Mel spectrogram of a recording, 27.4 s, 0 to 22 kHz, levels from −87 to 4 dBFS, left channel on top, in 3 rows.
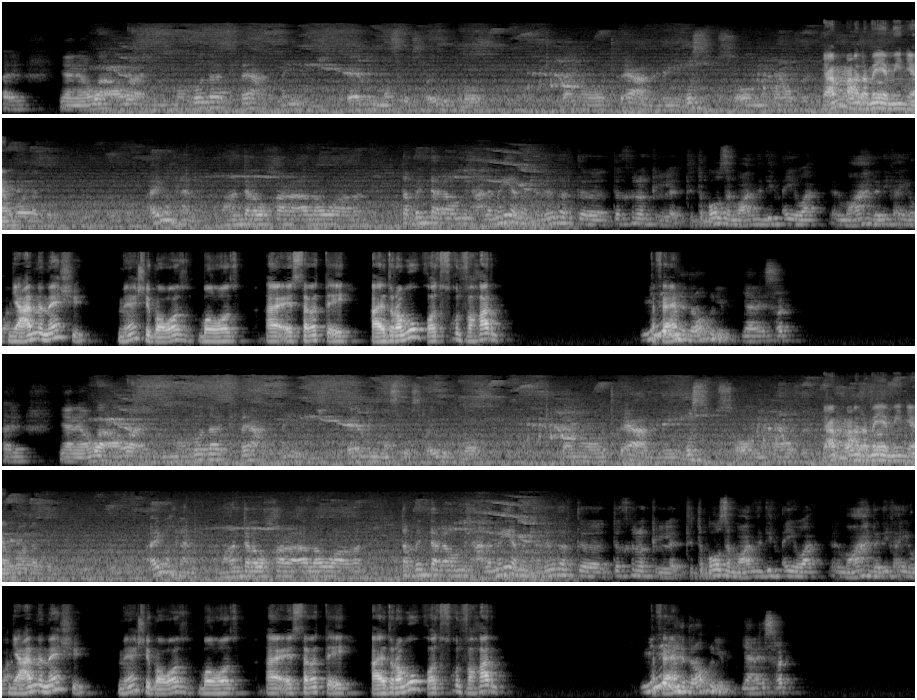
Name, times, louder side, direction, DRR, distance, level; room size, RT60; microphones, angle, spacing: voice 1, 0.0-4.8 5.6-9.7 10.6-18.4 24.6-26.1, right 2 dB, 70° right, 1.6 m, -32 dB
sound 1, 0.8-15.0, right 2 dB, 35° right, 0.7 m, -37 dB
voice 2, 8.2-9.2 18.3-19.1 19.4-20.6 20.9-23.2 24.9-25.1, left 2 dB, 15° left, 0.3 m, -23 dB
7.8 x 7.4 x 2.3 m
head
